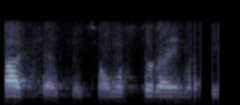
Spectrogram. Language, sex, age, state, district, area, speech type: Bengali, male, 18-30, West Bengal, Bankura, urban, conversation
